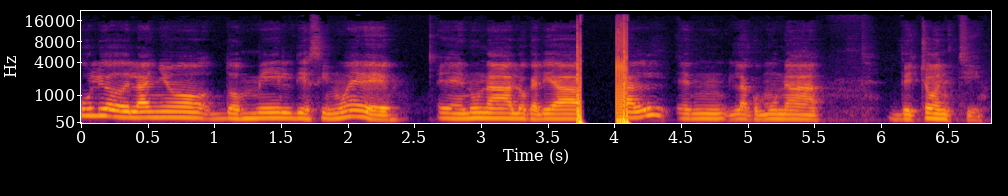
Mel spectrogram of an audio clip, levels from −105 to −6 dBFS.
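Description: At 3.72 s a cable gets pulled and plugged back in: a pop, about 325 ms of near silence, a brief 50 Hz mains buzz, then another pop at 4.10 s.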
